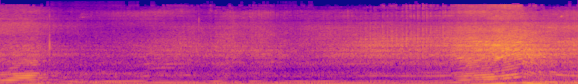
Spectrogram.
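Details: Polaris triple-cylinder two-stroke modified snowmobile ("Wet Basement") after full rebuild, skid just reinstalled, fired up: crisp rev climbs cleanly and drops back without stumbles or rattles; normal running, strong and healthy.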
